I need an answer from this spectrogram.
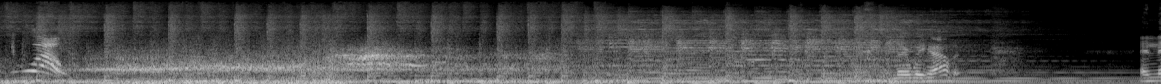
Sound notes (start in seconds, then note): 3.8 tires screeching; 6.3 upbeat music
